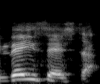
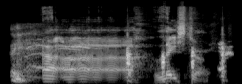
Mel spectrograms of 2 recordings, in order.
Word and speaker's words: Leicester: Wewe umepronounce vibaya Makia, ni Leicester. Leicester.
